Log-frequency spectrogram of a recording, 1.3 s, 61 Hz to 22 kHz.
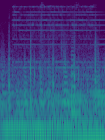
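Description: Telephone ringing on a platform in the Deep Sea Metro in Splatoon 2's Octo Expansion, a quiet repeating electronic ring pulsing several times over a steady low hum of game ambience.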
